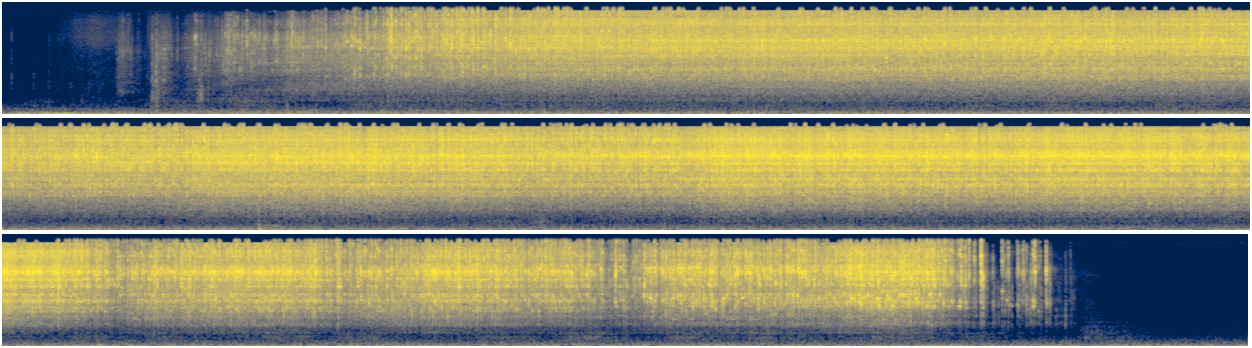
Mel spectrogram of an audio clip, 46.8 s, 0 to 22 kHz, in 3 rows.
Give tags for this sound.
Sony; ethnic; studio-recording; South-American; contact-mic; cactus; studio; PCM-D50; DYN-E-SET; microphone; ethnic-instrument; wikiGong; contact; instrument; Schertler; rain-stick

